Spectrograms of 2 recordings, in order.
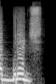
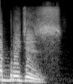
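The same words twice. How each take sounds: First: ब्रिज said as written, single syllable bridge; written word. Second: ब्रिजेस with an extra plural ending, bri-jes; careless misreading. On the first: Shown as a demonstration. Teacher showing the correct reading ब्रिज to students. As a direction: read ब्रिज exactly as printed, no plural ending. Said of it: "उसमें लिखा होगा ब्रिज". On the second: Retold or imitated. Teacher mimicking a student's sloppy misreading ब्रिजेस. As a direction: imitate a student adding es to ब्रिजेस. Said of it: "तो पढ़ देगा ब्रिजेस".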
